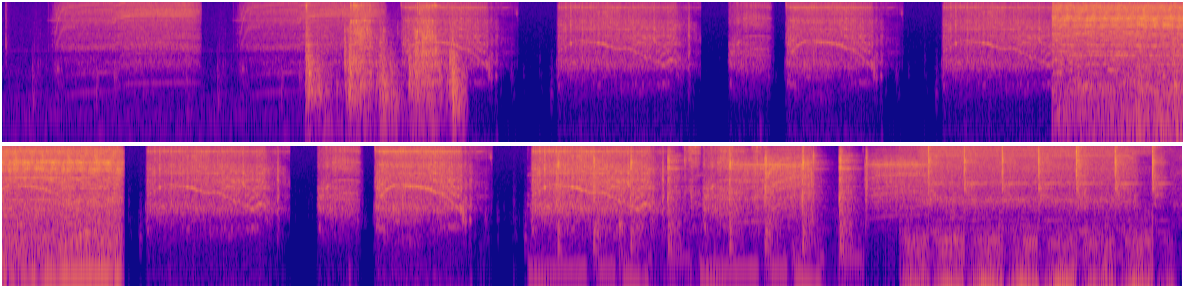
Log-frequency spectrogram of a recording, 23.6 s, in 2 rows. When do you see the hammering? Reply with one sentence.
You can hear the hammering from 17.1 to 23.5 s.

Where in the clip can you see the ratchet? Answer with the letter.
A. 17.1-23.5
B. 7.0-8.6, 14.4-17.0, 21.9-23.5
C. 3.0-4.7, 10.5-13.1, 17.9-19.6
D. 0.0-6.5
C.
